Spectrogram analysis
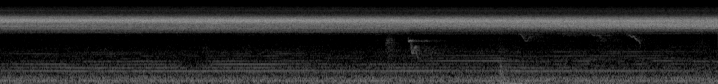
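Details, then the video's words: Cicadas calling at Lake Kamo in Sado City, Niigata Prefecture, Japan: a steady, unbroken high-pitched hiss-like drone fills the air, with a few brief faint bird chirps near the end. "Lake Kamo in Sado City, Niigata Prefecture, Japan, where you can hear the voice of cicadas."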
